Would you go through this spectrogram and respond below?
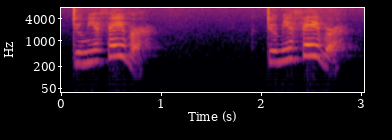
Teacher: the favour gets more stress because it comes at the end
